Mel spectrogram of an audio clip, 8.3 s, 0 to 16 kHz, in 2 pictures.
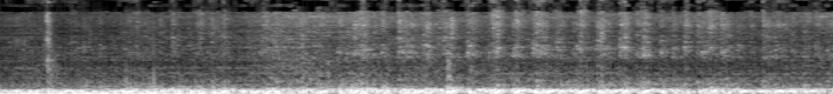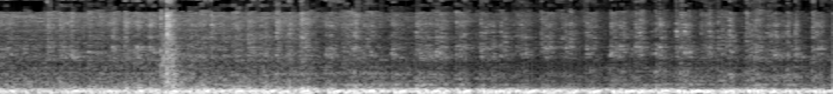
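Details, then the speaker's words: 1988 Camaro with a 4.8 LS and aftermarket cam on ACES Jackpot fuel injection, cold weather: idle tuned down to around 700 rpm, a deep, uneven, choppy loping idle that is normal for the cam. "also if you don't like the way your car is idling at the time we decided to adjust this one down even more cuz the choa Cabra loves like 700 RPM or so"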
